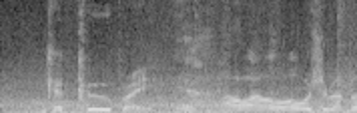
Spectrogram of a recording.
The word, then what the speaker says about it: Kirkcudbright: just asked this gentleman, how do you pronounce Kirkcudbright, which is what the English would say, because that's more or less as it's spelt, and that's how I've always said it. But what's the Scottish sort of translation of that?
